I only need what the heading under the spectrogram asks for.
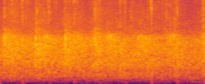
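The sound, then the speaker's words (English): An audience applauds panelists after a panel discussion, with steady, dense clapping that continues at an even level throughout. “Round of applause for the panelists.”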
